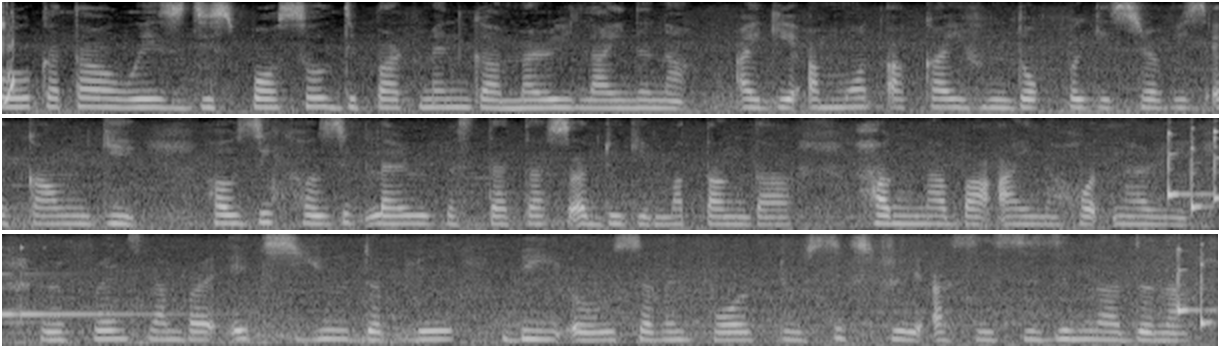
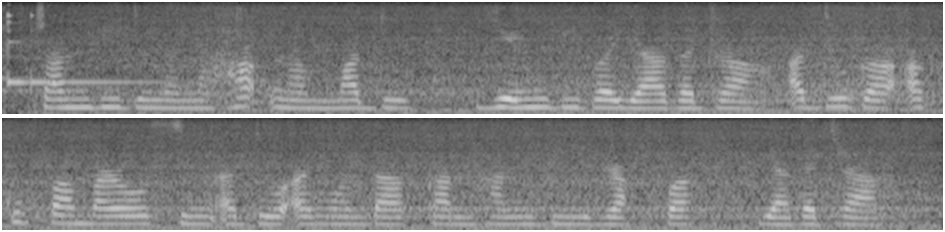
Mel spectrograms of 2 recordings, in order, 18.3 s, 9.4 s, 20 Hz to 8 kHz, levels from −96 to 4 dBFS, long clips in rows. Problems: constant background noise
